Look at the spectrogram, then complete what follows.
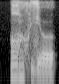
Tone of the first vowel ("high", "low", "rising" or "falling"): high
